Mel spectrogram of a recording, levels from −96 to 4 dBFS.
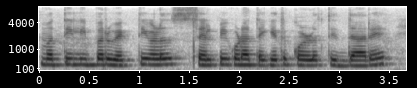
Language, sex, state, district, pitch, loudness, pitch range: Kannada, female, Karnataka, Koppal, 230 Hz, -14 LUFS, 215-240 Hz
